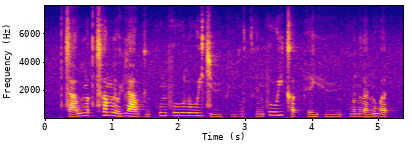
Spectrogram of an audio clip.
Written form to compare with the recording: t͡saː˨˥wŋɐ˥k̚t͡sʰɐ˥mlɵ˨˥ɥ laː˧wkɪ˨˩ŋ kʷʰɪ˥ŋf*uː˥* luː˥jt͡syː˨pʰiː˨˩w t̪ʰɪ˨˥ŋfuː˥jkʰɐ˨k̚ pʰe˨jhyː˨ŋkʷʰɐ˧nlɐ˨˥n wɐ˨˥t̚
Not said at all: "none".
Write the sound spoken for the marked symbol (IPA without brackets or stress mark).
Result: uː˥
